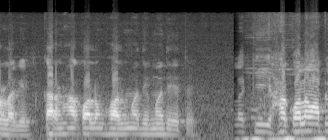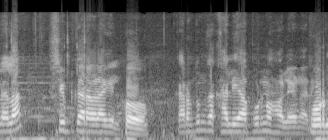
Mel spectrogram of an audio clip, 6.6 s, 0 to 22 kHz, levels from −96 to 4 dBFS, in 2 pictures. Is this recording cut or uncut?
cut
